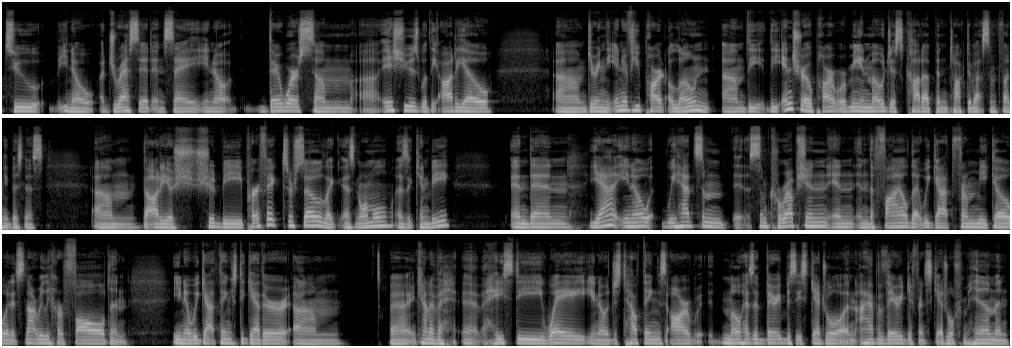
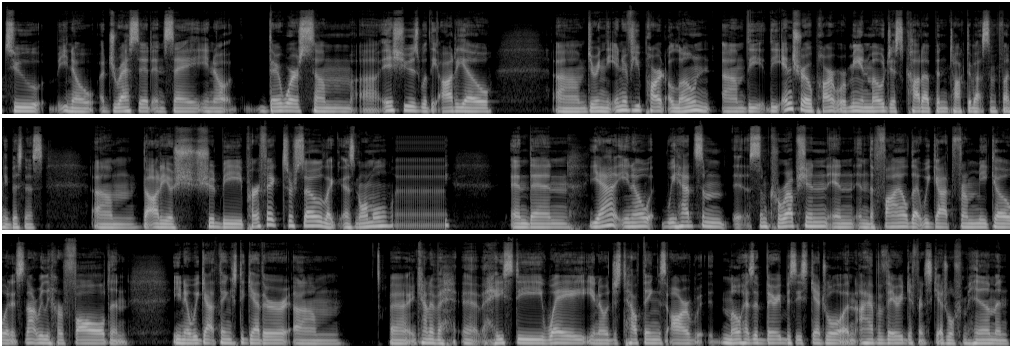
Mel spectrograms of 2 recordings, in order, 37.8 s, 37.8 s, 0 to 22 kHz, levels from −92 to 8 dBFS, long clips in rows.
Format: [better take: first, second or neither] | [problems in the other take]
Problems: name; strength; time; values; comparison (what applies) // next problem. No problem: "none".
first | audio freezing; at 18 s for 0.5 s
